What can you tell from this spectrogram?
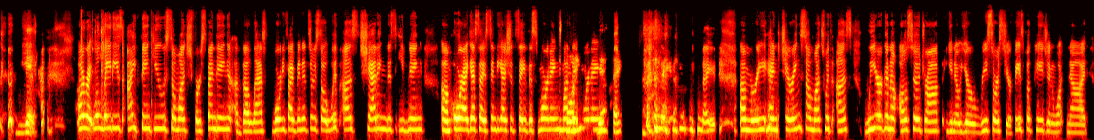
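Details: Adult woman; ordinary speech.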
